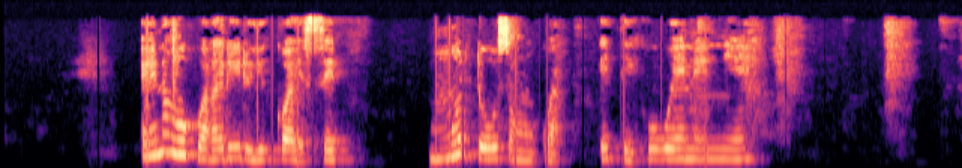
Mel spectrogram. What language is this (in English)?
Ibibio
